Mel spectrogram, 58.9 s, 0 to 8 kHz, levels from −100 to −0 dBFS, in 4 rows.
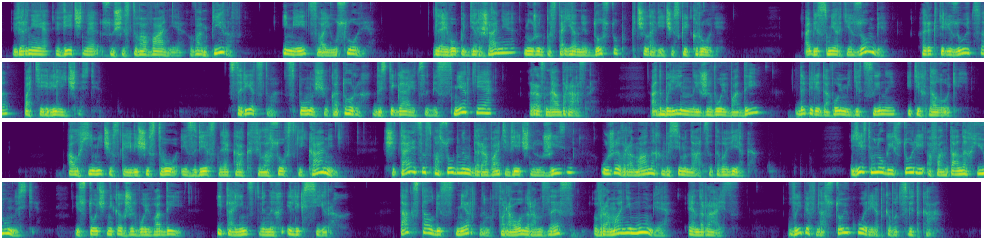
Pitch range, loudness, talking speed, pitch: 115-145 Hz, -15 LUFS, 80 wpm, 125 Hz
